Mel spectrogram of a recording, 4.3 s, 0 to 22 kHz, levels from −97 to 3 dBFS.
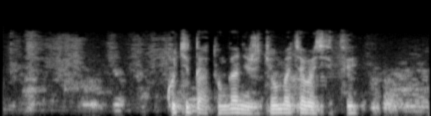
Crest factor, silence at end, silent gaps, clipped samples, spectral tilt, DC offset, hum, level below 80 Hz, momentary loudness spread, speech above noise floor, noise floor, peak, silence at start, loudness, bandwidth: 18 dB; 0 s; none; under 0.1%; -6.5 dB/octave; under 0.1%; none; -56 dBFS; 20 LU; 23 dB; -40 dBFS; -2 dBFS; 0.25 s; -18 LUFS; 7.4 kHz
